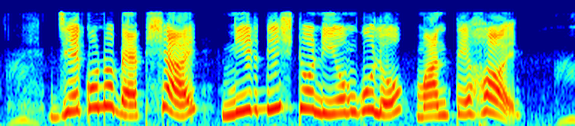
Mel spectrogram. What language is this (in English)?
Bangla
